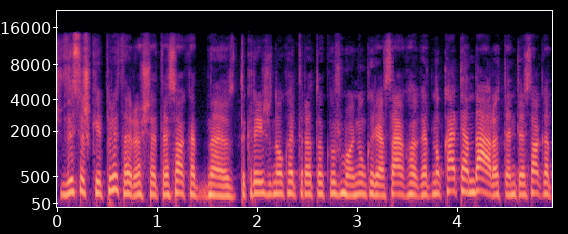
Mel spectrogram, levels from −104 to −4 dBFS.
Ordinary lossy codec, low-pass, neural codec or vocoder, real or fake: AAC, 64 kbps; 14.4 kHz; none; real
